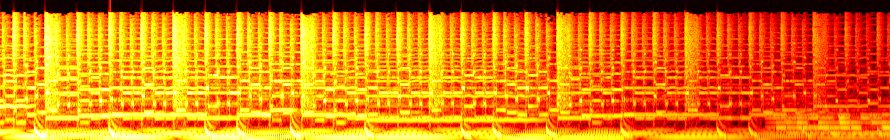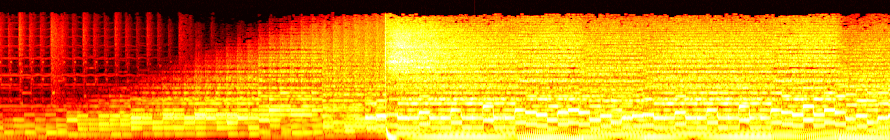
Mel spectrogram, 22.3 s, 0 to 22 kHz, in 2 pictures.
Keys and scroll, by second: 7.5 b, 14.2 super+t, 20.9 super+[.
